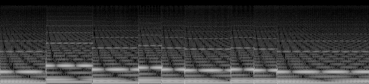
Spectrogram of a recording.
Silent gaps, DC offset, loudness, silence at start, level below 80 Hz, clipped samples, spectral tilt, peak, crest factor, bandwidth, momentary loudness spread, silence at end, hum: none; under 0.1%; -22 LUFS; 0 s; -30 dBFS; under 0.1%; -7.5 dB/octave; -8 dBFS; 12 dB; 17 kHz; 2 LU; 0 s; none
